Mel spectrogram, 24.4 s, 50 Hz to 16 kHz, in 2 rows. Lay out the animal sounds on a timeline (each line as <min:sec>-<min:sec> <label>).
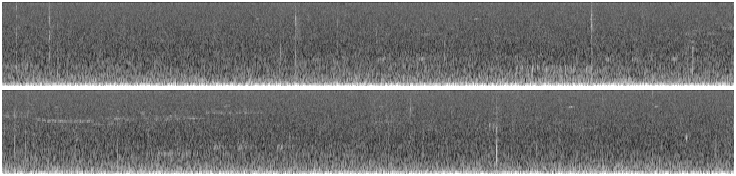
0:05.1-0:07.3 American Crow (Corvus brachyrhynchos)
0:11.4-0:16.8 Winter Wren (Troglodytes hiemalis)
0:15.6-0:17.0 American Crow (Corvus brachyrhynchos)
